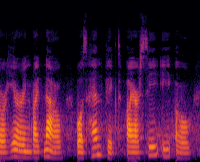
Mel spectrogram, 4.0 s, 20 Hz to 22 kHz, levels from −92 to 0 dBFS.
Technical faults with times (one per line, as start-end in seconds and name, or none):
2.88 Bluetooth stall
